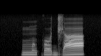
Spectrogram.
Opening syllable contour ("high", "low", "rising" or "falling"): low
